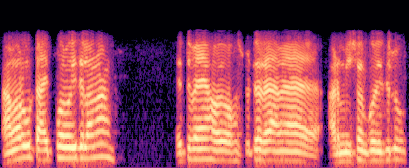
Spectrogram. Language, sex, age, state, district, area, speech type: Odia, male, 18-30, Odisha, Sambalpur, rural, conversation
